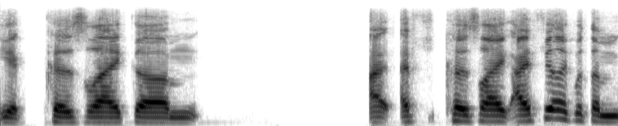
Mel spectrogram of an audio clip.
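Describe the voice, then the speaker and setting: Fairly quick pace from a man with a Brooklyn accent, dry, close sound with no echo. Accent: Brooklyn New York. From Brooklyn, New York. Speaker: stand-up comedian. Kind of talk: casual chat. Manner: halting, many filler words.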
